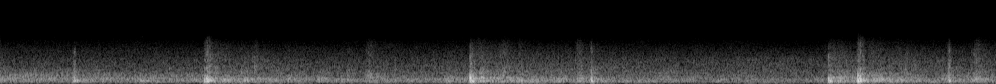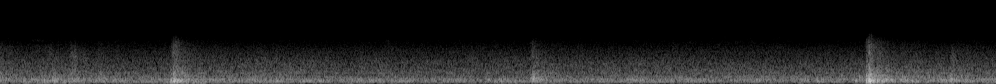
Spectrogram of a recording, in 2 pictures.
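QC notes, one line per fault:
No fault found.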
